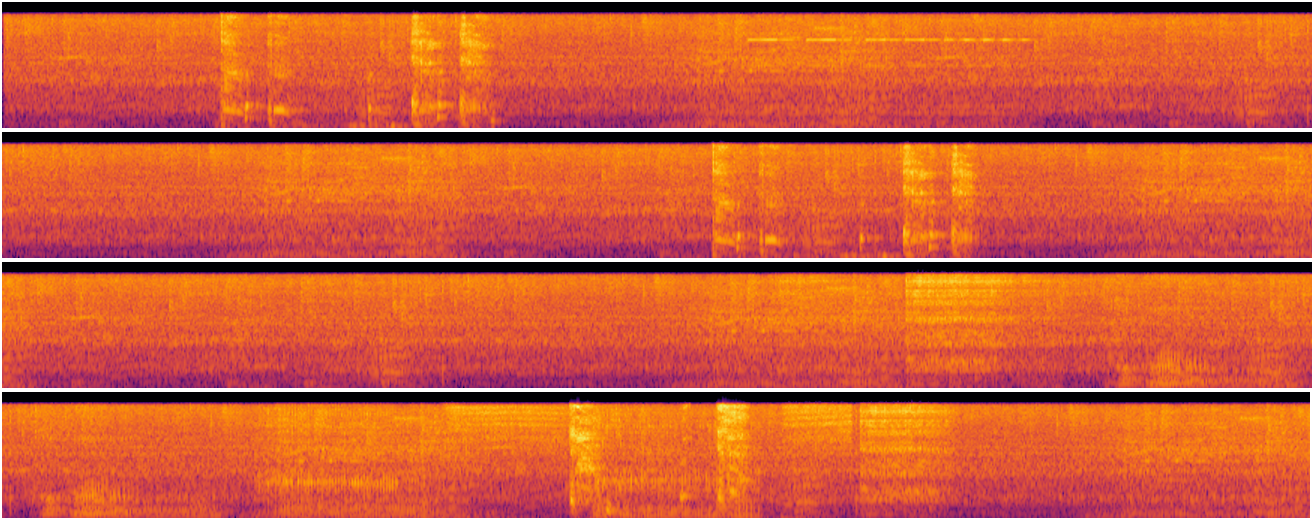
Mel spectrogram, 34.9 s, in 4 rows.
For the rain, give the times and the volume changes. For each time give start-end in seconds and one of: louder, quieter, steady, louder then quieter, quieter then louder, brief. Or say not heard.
0.0-34.8 steady.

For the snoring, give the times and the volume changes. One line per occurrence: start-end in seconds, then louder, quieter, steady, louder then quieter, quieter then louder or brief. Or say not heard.
22.6-32.6 steady.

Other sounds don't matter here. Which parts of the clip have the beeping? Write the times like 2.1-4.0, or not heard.
4.6-6.9.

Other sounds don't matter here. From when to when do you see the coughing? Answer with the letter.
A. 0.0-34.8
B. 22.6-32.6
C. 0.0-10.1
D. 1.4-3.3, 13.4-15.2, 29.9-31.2
D.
